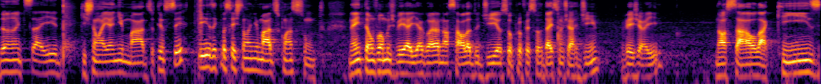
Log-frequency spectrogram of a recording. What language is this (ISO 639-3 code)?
por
